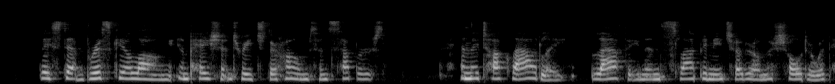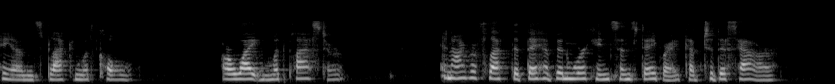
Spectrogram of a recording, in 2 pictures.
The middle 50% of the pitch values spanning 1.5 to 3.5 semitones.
Yes: narrow, 2.5 semitones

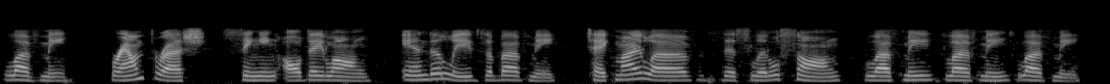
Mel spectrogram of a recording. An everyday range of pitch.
No: narrow, 2.2 semitones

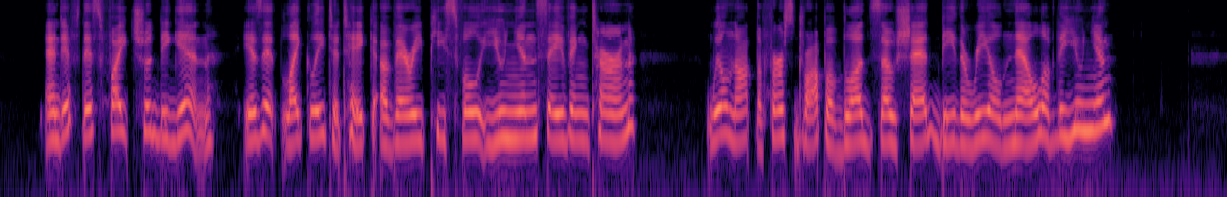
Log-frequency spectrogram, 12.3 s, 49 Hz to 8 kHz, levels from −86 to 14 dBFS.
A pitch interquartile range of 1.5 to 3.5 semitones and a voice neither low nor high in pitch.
No: average, 2.8 semitones; high, 220 Hz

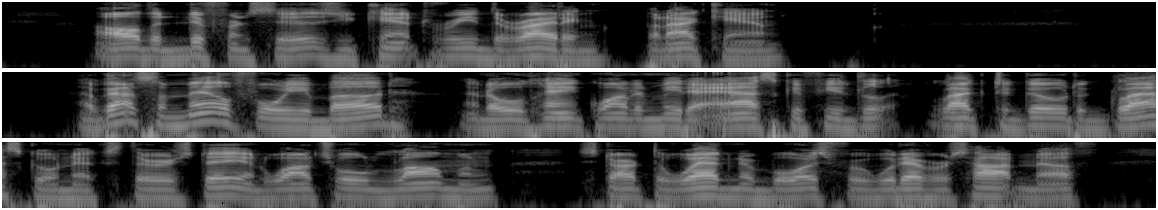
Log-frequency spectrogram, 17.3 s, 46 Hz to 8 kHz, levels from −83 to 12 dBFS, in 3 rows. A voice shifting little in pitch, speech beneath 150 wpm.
No: narrow, 2.3 semitones; average, 165 wpm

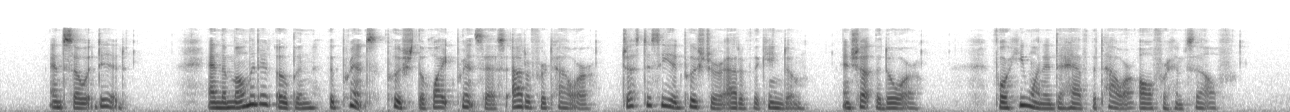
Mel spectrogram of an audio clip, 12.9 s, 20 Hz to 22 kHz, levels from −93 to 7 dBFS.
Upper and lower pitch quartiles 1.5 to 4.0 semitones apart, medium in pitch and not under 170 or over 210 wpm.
Yes: average, 3.3 semitones; medium, 180 Hz; average, 200 wpm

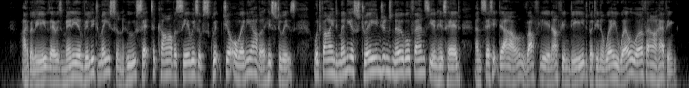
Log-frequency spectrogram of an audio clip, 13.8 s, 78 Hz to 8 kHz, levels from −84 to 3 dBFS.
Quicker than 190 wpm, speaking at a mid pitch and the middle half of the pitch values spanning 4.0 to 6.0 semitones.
Yes: average, 200 wpm; medium, 145 Hz; wide, 5.4 semitones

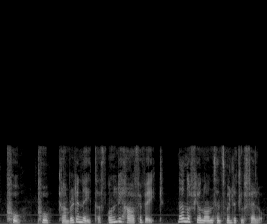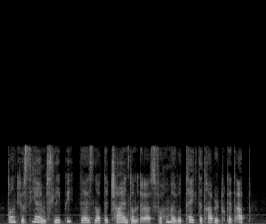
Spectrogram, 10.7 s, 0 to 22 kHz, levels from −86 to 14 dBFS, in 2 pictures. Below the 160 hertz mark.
No: high, 205 Hz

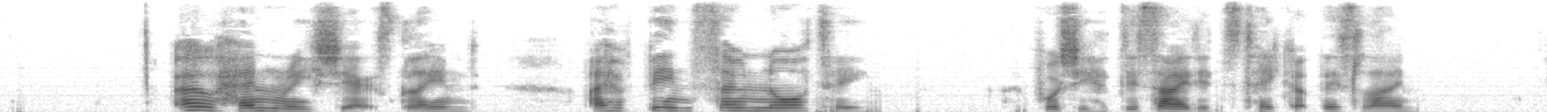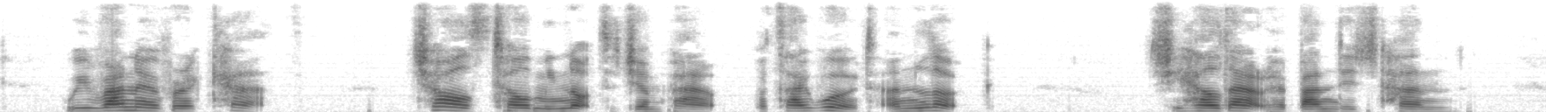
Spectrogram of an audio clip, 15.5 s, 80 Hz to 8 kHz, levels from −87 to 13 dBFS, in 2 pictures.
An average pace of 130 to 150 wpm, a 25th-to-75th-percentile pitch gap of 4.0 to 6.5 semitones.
No: average, 160 wpm; average, 4.3 semitones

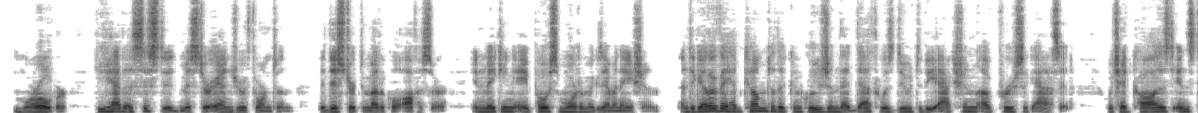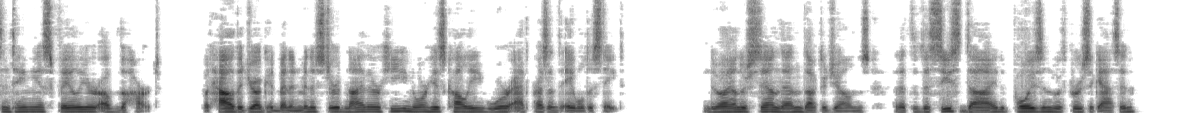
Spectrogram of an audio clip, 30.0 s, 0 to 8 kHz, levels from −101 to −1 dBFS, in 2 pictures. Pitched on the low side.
Yes: low, 125 Hz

